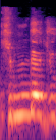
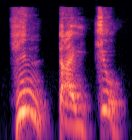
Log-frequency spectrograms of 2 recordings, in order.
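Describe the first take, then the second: First: The name is read in Korean sounds. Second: The name is read in Japanese sounds.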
